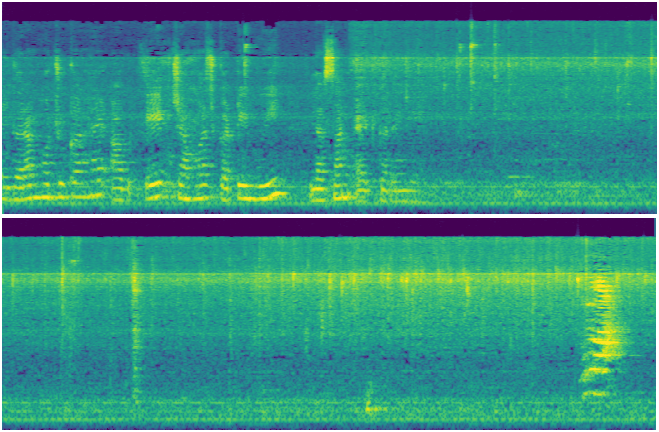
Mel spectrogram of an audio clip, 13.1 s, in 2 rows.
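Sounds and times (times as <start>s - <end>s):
garlic sizzling in oil: 3.4s - 13.0s.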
